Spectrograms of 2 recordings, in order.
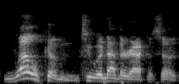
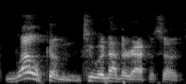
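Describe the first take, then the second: First: It is said in a put-on radio announcer voice. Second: The same.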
